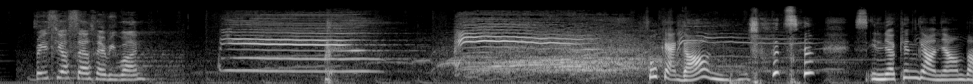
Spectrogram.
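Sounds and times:
speech: 0.3 - 1.6, 6.5 - 9.7
woman on stage imitating a cat's meow: 2.2 - 5.9, 6.6 - 8.4
laughter: 5.3 - 8.6.

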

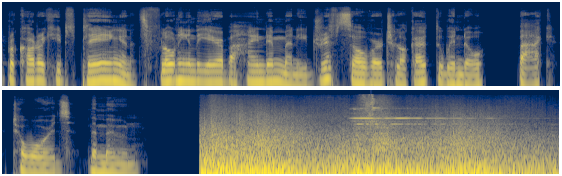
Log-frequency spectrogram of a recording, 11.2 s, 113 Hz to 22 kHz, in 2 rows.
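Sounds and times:
speech: 0.0 - 7.0
explosion aboard a spacecraft: 7.6 - 11.1
faint metallic whine: 9.0 - 11.1.

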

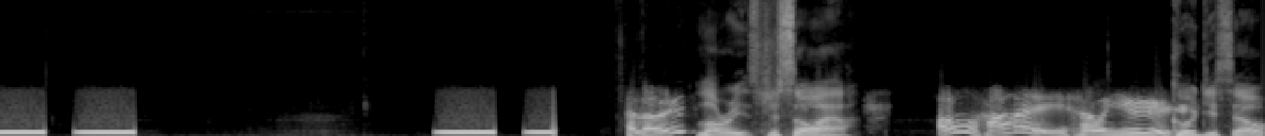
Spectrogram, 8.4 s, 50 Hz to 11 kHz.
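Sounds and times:
telephone ringback tone of an outgoing phone call: 0.0 - 1.0, 2.9 - 3.8
speech: 4.2 - 8.4.

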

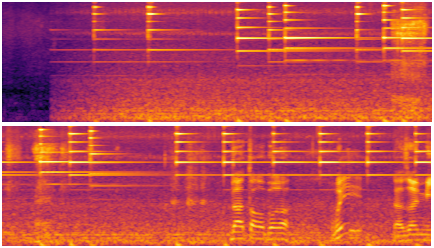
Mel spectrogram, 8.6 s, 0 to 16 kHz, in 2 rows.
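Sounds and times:
steady low rumbling hum: 0.5 - 8.5
wristwatch grande sonnerie striking mechanism chime strikes: 0.5 - 8.5
speech: 6.6 - 8.5.

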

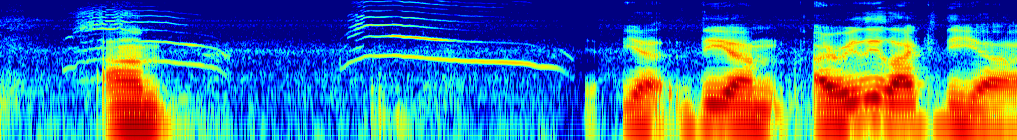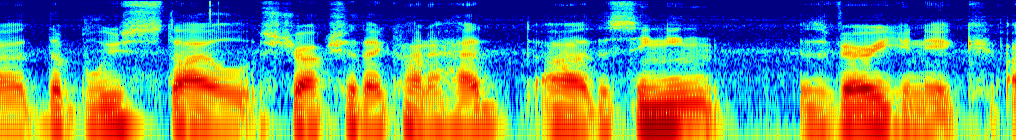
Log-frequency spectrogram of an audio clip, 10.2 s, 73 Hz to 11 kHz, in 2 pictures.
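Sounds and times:
small female cat meowing: 0.3 - 3.0
speech: 0.5 - 1.0, 3.1 - 10.1.

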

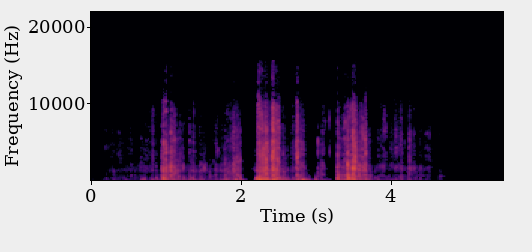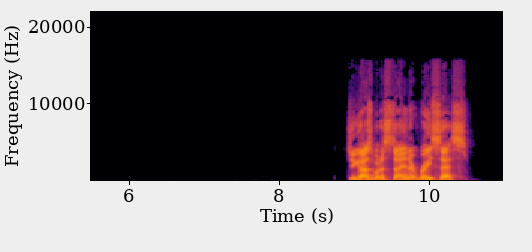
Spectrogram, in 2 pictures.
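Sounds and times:
paper rustling and crumpling in a classroom: 0.0 - 4.8
speech: 9.0 - 10.6.

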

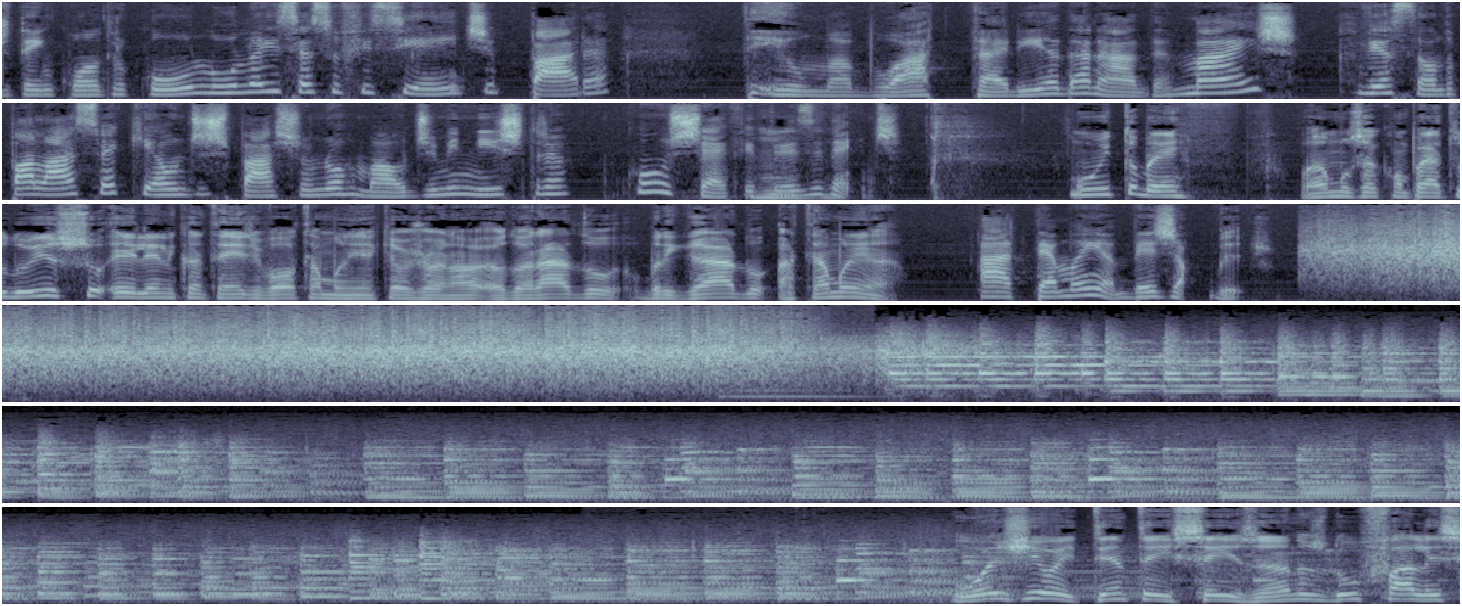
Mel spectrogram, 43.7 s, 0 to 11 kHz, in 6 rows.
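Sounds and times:
speech: 0.0 - 21.4, 41.5 - 43.7
applause: 21.0 - 26.6
solo jazz piano playing chords and melody: 25.4 - 43.7.

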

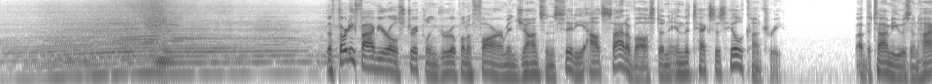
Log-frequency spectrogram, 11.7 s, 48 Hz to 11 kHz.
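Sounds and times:
motorcycle engine revving: 0.0 - 7.7
speech: 4.1 - 9.8, 10.7 - 11.6.

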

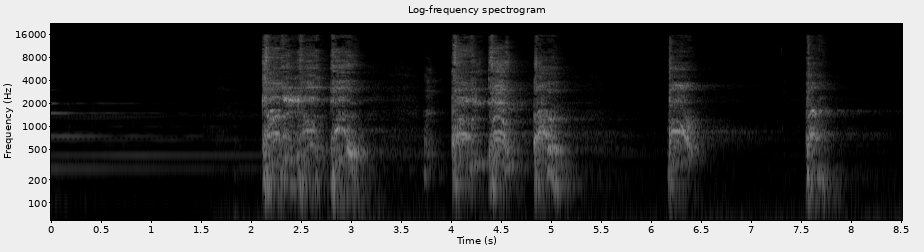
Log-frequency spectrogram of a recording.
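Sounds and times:
man with consumption coughing hard: 2.1 - 5.5, 6.2 - 6.8, 7.6 - 8.1.

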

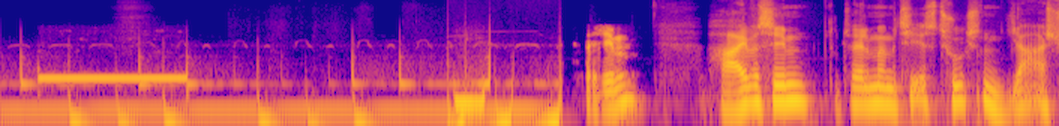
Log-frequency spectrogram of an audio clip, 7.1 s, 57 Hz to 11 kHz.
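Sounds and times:
phone line electronic ringback tone: 0.3 - 1.3
speech: 4.0 - 7.0.

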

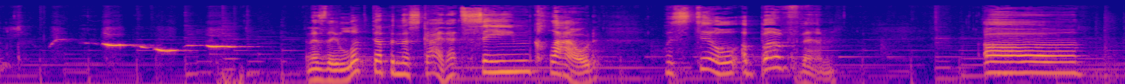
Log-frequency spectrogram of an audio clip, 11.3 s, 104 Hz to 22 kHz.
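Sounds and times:
person whistling a short gliding tune on a hike: 0.4 - 2.6
speech: 3.1 - 8.4, 9.8 - 10.9.

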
